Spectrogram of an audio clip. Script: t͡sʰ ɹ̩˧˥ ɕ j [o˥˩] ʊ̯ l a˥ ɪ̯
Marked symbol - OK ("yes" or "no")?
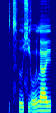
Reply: no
